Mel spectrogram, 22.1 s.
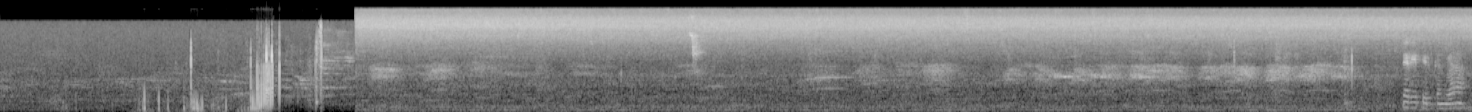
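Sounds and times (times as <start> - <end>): steady hiss: 5.3 - 22.0
birds calling: 5.4 - 22.0.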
